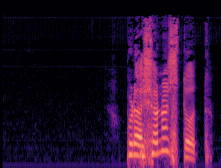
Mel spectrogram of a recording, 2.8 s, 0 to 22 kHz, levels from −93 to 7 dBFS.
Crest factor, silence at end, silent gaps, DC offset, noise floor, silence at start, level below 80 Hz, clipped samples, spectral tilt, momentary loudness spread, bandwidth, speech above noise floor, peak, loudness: 20 dB; 0.15 s; none; under 0.1%; -70 dBFS; 1.6 s; -56 dBFS; under 0.1%; -3 dB/octave; 9 LU; 16.5 kHz; 53 dB; 0 dBFS; -17 LUFS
